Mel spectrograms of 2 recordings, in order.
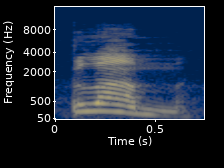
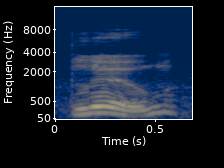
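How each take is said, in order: First: The vowel is a short u sound. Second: The vowel is a long oo sound. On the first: The speaker calls it right. "Rhymes with plum" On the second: The speaker calls it wrong. "his name isn't pronounced Bloom"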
